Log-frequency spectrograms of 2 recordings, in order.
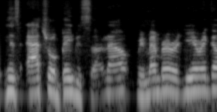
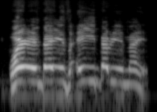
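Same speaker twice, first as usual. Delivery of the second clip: higher, sing-song announcer call; announcer hype voice; 9 semitones higher than usual. Retold or imitated. Announcing tonight is AEW night in a higher hype-man voice.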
